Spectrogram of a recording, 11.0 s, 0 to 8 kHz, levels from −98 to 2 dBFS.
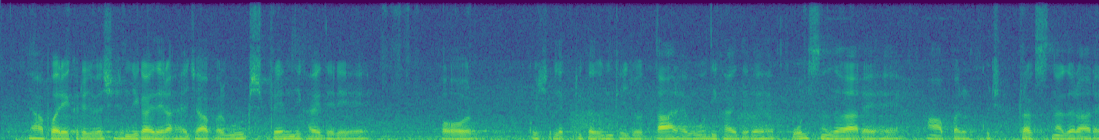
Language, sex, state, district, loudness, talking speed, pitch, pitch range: Hindi, male, Chhattisgarh, Korba, -19 LUFS, 230 wpm, 100 Hz, 95-105 Hz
